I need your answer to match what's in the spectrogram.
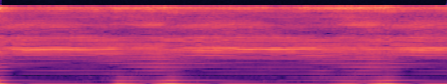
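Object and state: Nothing is struck.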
